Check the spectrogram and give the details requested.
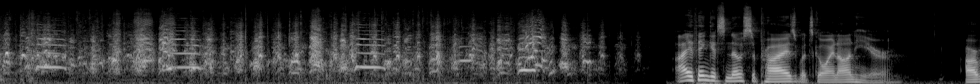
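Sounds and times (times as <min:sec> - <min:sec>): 
chicken clucking and crowing: 0:00.0 - 0:06.5
speech: 0:06.8 - 0:09.0.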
